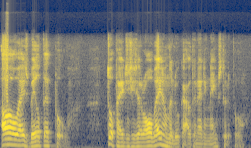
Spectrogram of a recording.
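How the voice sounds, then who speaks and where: Dutch-accented man, low-pitched business coach. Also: mellow, highs cut off. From Netherlands. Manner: earnest, measured, lecturing to the viewer. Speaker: business consultant. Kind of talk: instructional video explainer.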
